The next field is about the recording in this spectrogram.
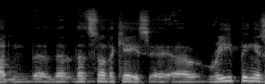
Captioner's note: laughs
